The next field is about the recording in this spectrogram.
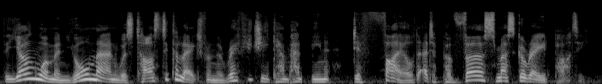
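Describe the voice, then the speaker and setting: Young detective, confident, precise, animated intonation. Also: male voice, medium pitch, brisk, slightly rough. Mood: calm. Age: young adult. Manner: calm, precise, deductive. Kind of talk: video game cutscene dialogue.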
